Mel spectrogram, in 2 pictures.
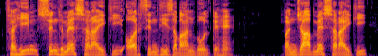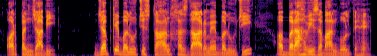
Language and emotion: Urdu, neutral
